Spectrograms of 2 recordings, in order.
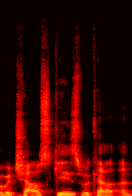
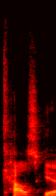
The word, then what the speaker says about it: Wachowski: How do you say Ch or K? No, you said it right. The Wachowskis. No, you said it right I'm really before. hoping. Which That's what said I it was right saying. the first I think time. I've been saying Kowski. I guess it's Wachowski.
